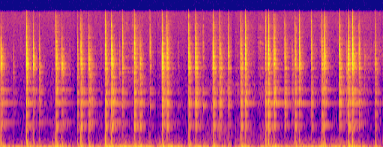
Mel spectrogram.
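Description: A slim, hollow aluminium Coca-Cola Cherry can lying on a tablecloth is tapped rapidly with fingernails. The taps are quick, bright clicks over a dull low thump, each dying away almost at once, in an uneven rolling rhythm.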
